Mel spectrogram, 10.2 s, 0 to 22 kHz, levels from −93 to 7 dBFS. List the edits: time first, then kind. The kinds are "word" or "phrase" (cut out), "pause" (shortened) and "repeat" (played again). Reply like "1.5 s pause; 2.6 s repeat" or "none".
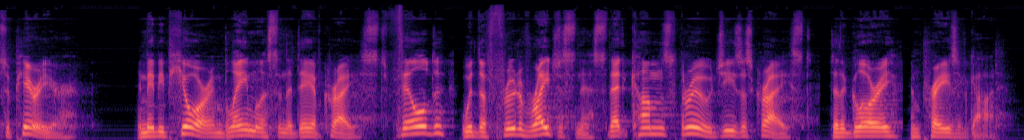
4.5 s pause; 8.2 s pause; 9.0 s pause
